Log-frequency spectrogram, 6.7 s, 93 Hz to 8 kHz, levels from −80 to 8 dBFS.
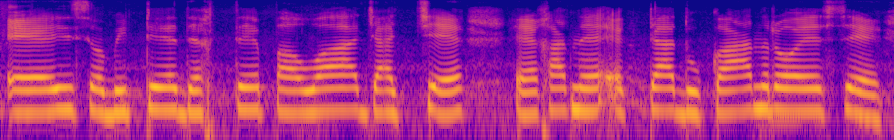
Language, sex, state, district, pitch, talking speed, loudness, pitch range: Bengali, female, Assam, Hailakandi, 235 Hz, 90 wpm, -13 LUFS, 225-245 Hz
